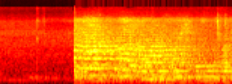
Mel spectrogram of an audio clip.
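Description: Faint room tone, then about two-thirds of a second in a marching band's music cuts in suddenly and loudly, with several held notes sounding together.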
